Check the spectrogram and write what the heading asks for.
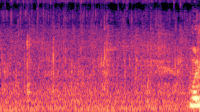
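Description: Chicken adobo simmering in a steel wok: a faint, steady bubbling hiss of the soy and oyster sauce, with a wooden spatula stirring the chicken pieces. A man's voice starts right at the end.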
